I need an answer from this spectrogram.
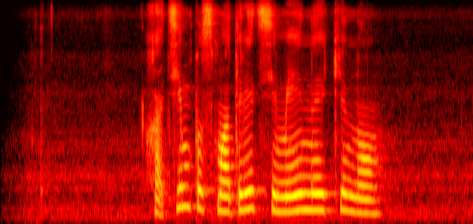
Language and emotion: Russian, neutral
